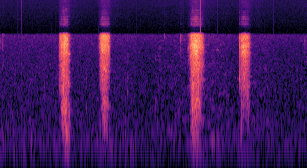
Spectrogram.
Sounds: Sniff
